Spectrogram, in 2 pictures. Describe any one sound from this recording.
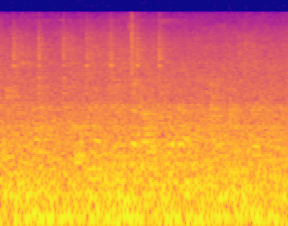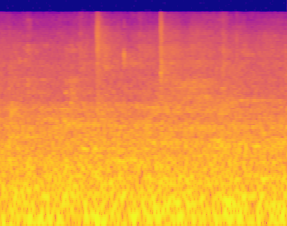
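Snooker balls clack as they are picked up and placed.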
